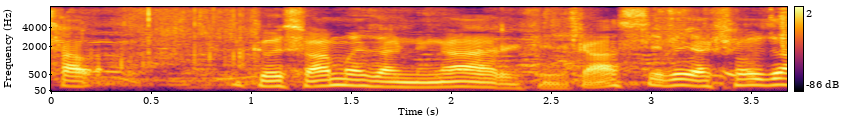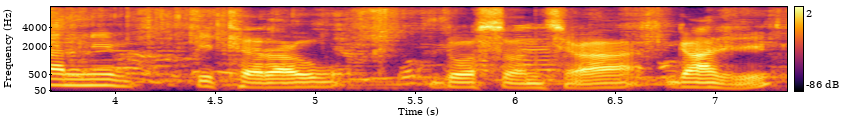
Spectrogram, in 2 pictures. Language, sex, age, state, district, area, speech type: Bodo, male, 60+, Assam, Chirang, rural, spontaneous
